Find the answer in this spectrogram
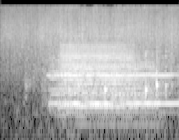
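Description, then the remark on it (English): A single sustained, brassy dramatic chord swells in after a brief quiet moment and holds steadily to the end, loud, a sting marking the villain's entrance in the drama Desperate Desmond. “these were only single or double duns, not triple duns, not full blown dun dun duns”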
